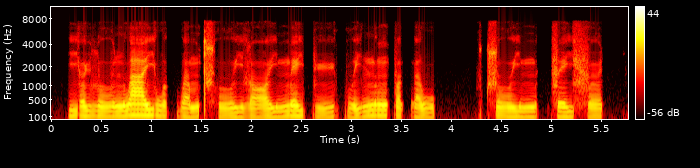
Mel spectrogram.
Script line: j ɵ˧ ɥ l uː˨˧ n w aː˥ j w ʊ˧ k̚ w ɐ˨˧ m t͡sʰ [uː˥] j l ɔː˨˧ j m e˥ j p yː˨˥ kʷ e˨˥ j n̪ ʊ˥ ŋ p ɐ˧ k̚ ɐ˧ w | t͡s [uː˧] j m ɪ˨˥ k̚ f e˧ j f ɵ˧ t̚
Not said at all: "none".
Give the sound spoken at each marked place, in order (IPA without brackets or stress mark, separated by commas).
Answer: uː˨, uː˨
